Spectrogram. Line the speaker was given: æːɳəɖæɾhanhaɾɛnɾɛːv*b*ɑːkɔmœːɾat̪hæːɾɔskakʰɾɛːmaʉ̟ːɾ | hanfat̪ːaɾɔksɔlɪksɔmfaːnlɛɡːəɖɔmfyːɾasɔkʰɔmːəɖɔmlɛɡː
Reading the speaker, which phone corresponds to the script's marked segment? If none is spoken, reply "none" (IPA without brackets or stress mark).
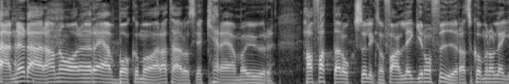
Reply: b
